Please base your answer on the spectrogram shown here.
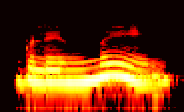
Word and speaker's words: блины: БЛИНЫ. БЛИНЫ. БЛИНЫ. The last syllable is stressed.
